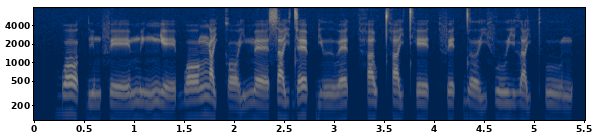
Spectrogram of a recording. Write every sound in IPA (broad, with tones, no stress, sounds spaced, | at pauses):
b ɔː˥˨ t̚ ʋ i˩ m f eː˩˧ m i˩˧ ŋ ɲ eː˩˧ b ɔː˧˥ ŋ a˧˩ j k ɔː˩˧ j m ɛː˩˧ s a˧ j d ɛː˥˨ p̚ j ɯː˩ ʋ ɛː˧ t̚ h a˧ w t̪ʰ a˧˩ j t̪ʰ eː˧˩ t̚ f e˧˥ t̚ d ɤː˩˧ j f uː˧ j l a˩ j pʰ uː˧˩ n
